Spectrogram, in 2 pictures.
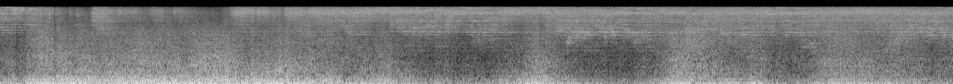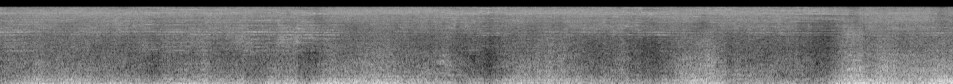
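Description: Loaded coal train's hopper cars rolling slowly past close by: steel wheels rumbling and clacking on the rails, with a thin high wheel squeal. The sound swells and dips as each car goes by.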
